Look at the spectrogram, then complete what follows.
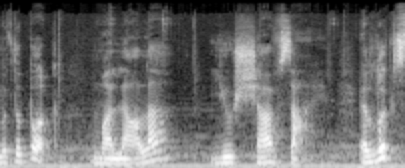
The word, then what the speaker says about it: Malala Yousafzai: and that's actually the name of the book malala yushavsai it looks like malala yousafzai but it's actually pronounced malala you shavzai can you say that with me malala you shavzai it's a pretty cool name right and it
